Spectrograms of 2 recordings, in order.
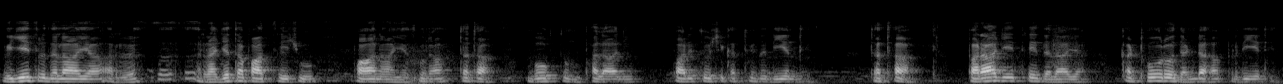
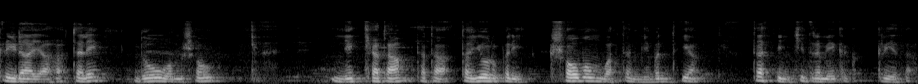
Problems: low volume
